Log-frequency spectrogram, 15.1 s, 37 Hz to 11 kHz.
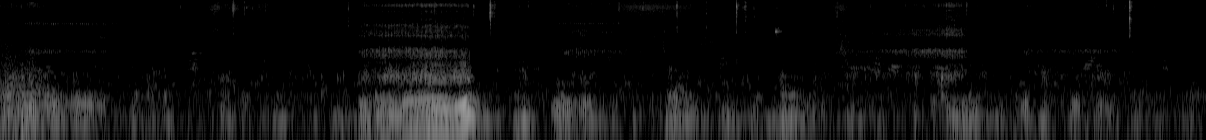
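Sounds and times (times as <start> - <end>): puppy snoring: 0.0 - 1.6, 4.3 - 6.0, 6.9 - 7.9, 10.6 - 12.2, 12.8 - 14.2.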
